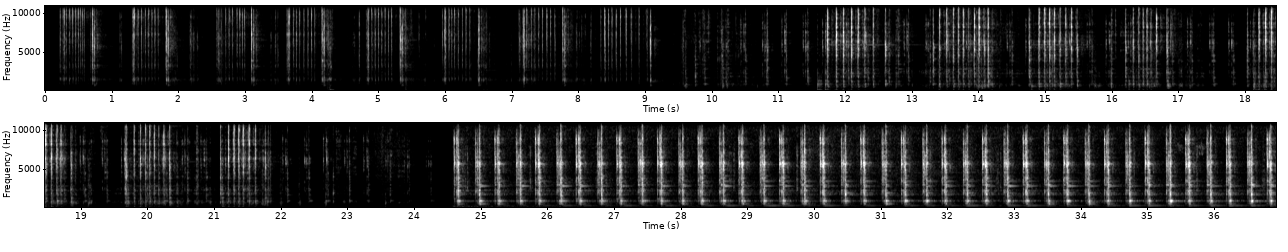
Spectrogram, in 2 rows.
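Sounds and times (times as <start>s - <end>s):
fast clicking: 0.2s - 23.9s, 24.6s - 36.9s
clock ticking: 2.6s - 36.9s
steady ringing tone: 24.6s - 36.9s.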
